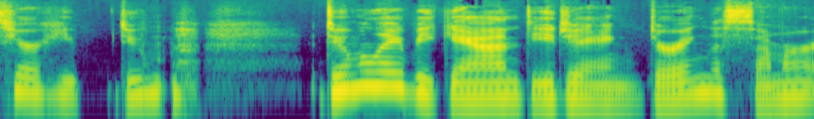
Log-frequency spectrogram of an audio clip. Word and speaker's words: Dumile: Doom, is also a play on his name, pronounced Dumile.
